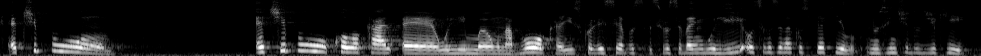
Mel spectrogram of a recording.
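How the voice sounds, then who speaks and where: A woman's voice: medium pitch, moderate pace, mellow. A young adult woman with a Brazilian Portuguese accent, co-hosting a podcast in a frank, emphatic casual chat. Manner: frank, emphatic, talks in long stretches. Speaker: podcast co-host.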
